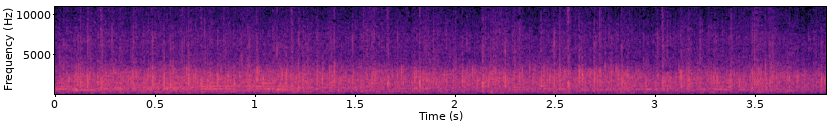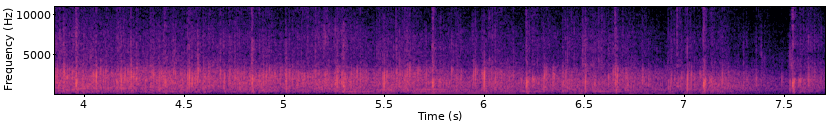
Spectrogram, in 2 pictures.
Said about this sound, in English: Somebody clap your hands for your pastor right now. Clap your hands for your Elijah. Clap your hands for the one that God called to lead you.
